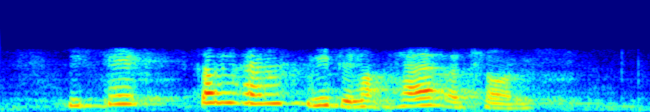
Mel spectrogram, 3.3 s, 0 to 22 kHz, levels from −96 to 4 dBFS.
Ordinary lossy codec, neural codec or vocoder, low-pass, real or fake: Opus, 32 kbps; codec, 24 kHz, 1 kbps, SNAC; 3.6 kHz; fake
